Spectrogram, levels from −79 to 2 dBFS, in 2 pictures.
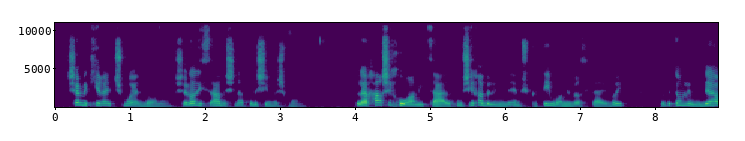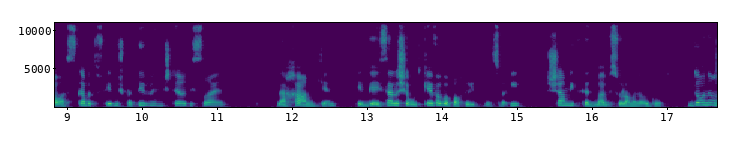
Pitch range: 190-245 Hz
